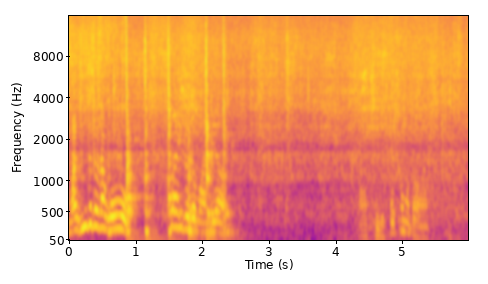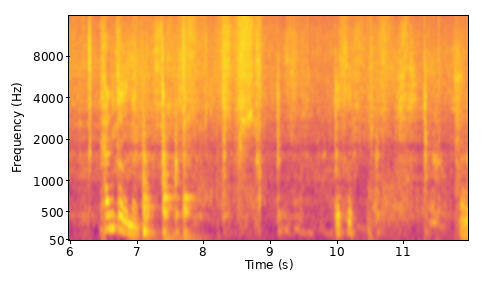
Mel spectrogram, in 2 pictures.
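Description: A spatula scrapes and clatters in a wok.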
